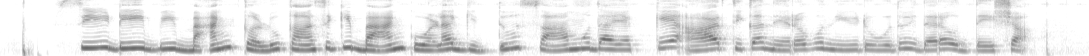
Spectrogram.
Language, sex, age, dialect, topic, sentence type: Kannada, female, 18-24, Mysore Kannada, banking, statement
